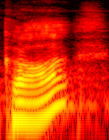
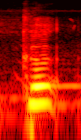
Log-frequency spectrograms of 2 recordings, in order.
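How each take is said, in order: First: The vowel is drawn out long. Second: The vowel is cut short. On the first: The speaker calls it wrong. "it is not Ka" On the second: The speaker calls it right. "it is K"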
